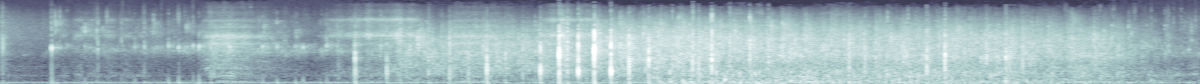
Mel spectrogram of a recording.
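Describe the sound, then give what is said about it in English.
A crowd imitates a rainstorm with their hands: a soft rubbing hiss swells, scattered finger snaps and sharp claps break in, then a dense, steady patter builds and holds, with no talking. “Are you ready for the storm?”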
